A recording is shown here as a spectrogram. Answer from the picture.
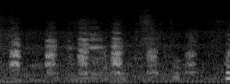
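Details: Hoop-jumping Border Collie giving rhythmic, breathy pants about three per second, each a short airy burst, ending in a louder rise.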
